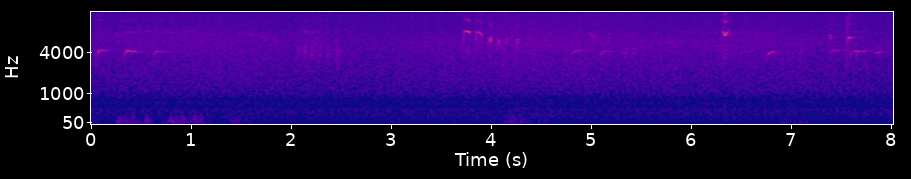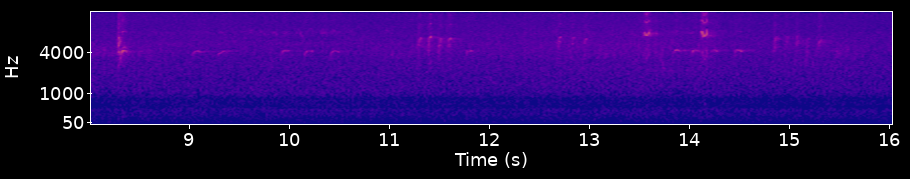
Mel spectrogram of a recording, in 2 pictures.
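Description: Faint outdoor ambience with small birds chirping now and then: short, high chirps scattered through. A few low, dull bumps come in the first second or so and again around four seconds in.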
